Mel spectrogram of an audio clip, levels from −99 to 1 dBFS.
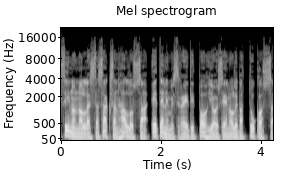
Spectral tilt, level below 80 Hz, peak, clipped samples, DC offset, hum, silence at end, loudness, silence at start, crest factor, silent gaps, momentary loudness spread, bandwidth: -5.5 dB/octave; -30 dBFS; -2 dBFS; under 0.1%; under 0.1%; none; 0 s; -19 LUFS; 0 s; 16 dB; none; 4 LU; 13 kHz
